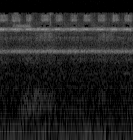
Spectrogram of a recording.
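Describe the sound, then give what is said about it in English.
Southern crickets chirp in a faint, continuous high trill, pulsing in a steady, regular rhythm with no voices present. “Can you hear the crickets? It's the song of the crickets. Southern crickets.”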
